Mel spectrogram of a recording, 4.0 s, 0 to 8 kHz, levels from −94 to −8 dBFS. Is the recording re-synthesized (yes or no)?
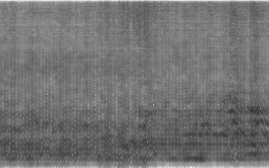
yes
